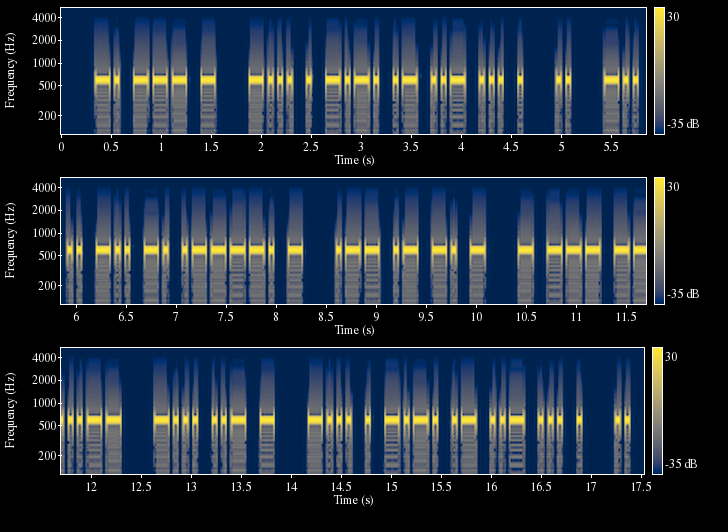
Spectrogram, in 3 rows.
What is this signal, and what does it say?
Morse code, heard as a keyed tone, about 25 wpm, 600 Hz. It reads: NOT BECAUSE I DIDN'T WANT TO, BUT BECAUSE I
